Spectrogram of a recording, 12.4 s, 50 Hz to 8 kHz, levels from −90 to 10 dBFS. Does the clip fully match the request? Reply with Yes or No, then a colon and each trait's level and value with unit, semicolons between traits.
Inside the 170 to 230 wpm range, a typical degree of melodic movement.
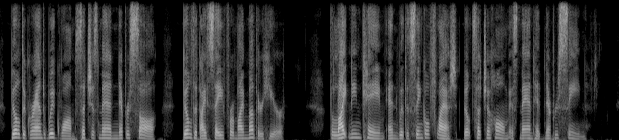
Yes: average, 180 wpm; average, 3.5 semitones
